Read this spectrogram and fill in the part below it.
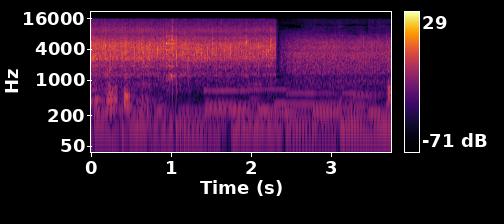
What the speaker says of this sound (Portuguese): Agora eu vou colocar aqui a nossa linguiça. Essa linguiça é aquela linguiça perdigão, churrasco, ok? Agora eu vou deixar fritar um pouco junto aqui.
